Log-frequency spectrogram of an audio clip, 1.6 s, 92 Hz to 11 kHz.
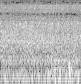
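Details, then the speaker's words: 2001 Honda Accord 3.0 V6 that still idled rough at stops after many parts were replaced: steady idle with an uneven, lumpy beat. One fuel injector does not tick on a stethoscope, so it is the misfire cause. "we already listened to that injector with a stethoscope and it was not ticking all the other ones ticked but that one does not tick so we know that that injector is the problem"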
